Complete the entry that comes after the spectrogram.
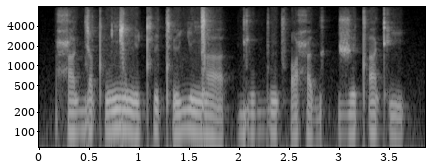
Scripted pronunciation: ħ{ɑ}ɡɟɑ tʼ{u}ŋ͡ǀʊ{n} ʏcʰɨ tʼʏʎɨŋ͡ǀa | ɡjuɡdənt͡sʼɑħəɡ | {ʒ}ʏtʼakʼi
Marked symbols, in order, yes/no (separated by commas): no, yes, yes, yes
